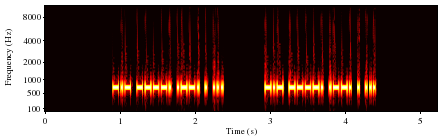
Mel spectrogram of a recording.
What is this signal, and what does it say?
Morse code, heard as a keyed tone, about 45 wpm, 700 Hz. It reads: K9PES K9PES
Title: USA Call Signs - 5 Characters - Repeated 2x - 45wpm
